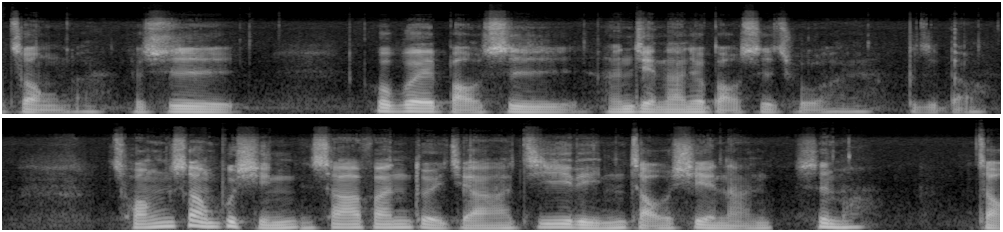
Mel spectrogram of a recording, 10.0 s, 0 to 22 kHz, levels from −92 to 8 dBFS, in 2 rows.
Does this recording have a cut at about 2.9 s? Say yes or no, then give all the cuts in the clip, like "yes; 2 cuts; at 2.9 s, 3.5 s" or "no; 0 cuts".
no; 2 cuts; at 6.5 s, 8.8 s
